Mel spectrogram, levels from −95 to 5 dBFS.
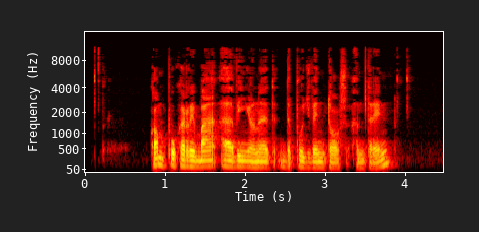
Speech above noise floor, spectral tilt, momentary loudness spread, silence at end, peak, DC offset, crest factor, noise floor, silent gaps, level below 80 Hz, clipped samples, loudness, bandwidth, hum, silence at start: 43 dB; -6 dB/octave; 23 LU; 0.65 s; -10 dBFS; under 0.1%; 20 dB; -71 dBFS; none; -64 dBFS; under 0.1%; -29 LUFS; 11.5 kHz; none; 0.85 s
